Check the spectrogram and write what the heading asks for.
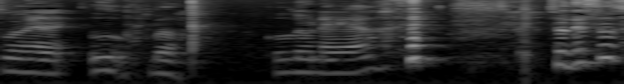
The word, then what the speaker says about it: LVNEA: It's LVNEA, but it's pronounced LVNEA.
